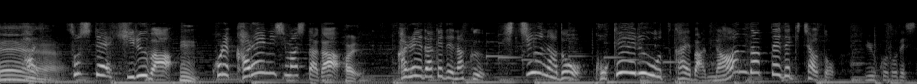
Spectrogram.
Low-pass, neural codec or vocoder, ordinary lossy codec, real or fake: 7.2 kHz; none; none; real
